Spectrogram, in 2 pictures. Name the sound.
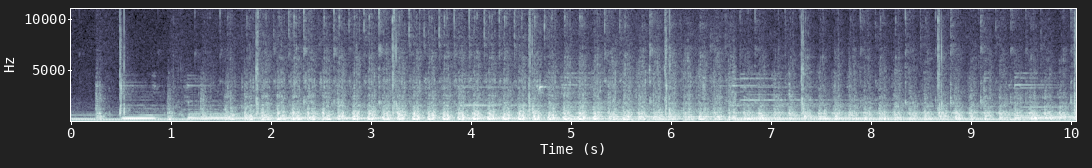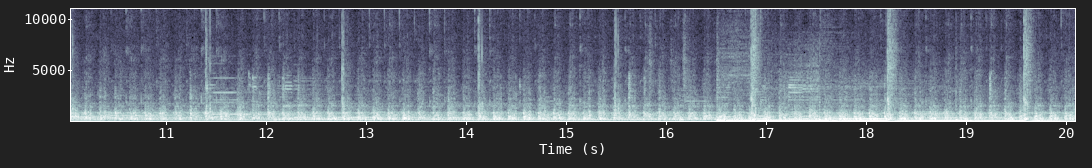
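Brother SE600 embroidery machine stitching a family crest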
